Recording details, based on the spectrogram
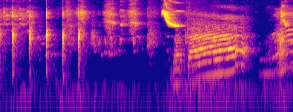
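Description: An Eclectus parrot imitates human speech, opening with a few sharp clicking syllables, then a high voice that slides down into a drawn-out, nasal, word-like phrase.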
